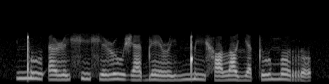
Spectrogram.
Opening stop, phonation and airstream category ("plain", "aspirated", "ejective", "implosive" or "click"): click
